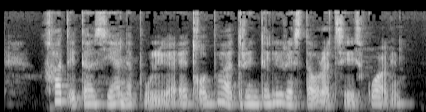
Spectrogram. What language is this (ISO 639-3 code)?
kat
